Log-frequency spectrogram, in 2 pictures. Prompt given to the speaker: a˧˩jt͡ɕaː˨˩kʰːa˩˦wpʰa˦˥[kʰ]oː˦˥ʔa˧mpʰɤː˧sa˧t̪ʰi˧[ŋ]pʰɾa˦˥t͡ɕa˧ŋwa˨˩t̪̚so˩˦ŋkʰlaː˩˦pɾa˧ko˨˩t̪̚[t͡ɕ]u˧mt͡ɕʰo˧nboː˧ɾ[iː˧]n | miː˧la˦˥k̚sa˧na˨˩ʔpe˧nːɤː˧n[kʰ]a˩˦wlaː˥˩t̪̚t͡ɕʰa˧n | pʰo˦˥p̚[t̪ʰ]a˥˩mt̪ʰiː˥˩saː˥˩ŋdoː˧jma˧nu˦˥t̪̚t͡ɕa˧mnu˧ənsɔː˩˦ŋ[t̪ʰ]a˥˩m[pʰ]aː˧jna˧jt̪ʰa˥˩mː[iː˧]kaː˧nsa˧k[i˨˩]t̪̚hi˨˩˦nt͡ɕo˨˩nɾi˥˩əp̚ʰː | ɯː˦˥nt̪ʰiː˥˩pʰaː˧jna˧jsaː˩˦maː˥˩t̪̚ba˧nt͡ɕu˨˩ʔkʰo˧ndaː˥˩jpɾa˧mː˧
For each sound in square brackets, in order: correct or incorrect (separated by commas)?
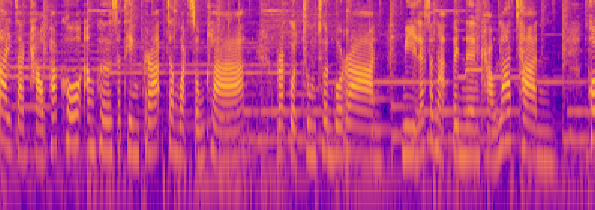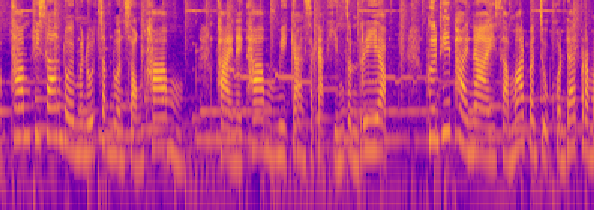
correct, correct, incorrect, incorrect, correct, correct, correct, correct, correct, incorrect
